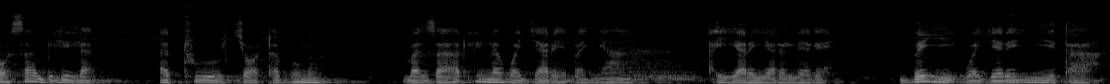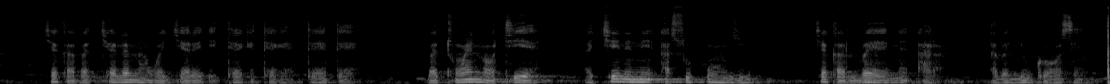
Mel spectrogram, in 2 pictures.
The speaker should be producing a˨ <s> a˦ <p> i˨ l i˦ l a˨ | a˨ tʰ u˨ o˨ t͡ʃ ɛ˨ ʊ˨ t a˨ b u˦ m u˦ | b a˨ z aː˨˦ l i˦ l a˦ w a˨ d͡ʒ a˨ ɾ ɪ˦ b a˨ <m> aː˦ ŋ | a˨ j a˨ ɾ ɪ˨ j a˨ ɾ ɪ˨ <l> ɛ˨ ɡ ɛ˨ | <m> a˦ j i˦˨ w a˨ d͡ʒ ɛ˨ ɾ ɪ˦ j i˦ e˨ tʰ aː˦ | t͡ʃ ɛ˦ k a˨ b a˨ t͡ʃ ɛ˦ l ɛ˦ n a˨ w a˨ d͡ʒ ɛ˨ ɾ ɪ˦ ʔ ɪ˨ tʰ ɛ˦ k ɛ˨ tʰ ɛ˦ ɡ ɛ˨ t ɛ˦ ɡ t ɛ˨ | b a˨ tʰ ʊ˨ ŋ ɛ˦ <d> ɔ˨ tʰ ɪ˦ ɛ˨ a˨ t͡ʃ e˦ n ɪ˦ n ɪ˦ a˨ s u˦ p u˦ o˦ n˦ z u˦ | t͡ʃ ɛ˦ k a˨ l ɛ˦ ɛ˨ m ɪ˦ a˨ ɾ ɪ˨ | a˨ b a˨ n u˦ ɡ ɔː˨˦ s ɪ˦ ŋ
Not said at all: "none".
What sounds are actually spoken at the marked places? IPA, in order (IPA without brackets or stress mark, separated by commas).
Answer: s, b, ɲ, l, b, n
